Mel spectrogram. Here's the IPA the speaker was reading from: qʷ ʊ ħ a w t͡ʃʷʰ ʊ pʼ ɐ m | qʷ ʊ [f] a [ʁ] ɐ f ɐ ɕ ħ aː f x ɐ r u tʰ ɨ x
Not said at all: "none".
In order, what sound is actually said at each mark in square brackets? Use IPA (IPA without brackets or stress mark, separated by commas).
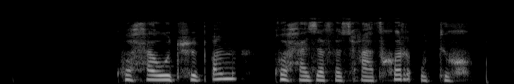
ħ, z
